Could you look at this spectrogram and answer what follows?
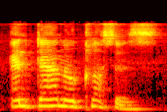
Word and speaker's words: antanaclasis: So, Antanoclases. So you should pronounce it this way.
